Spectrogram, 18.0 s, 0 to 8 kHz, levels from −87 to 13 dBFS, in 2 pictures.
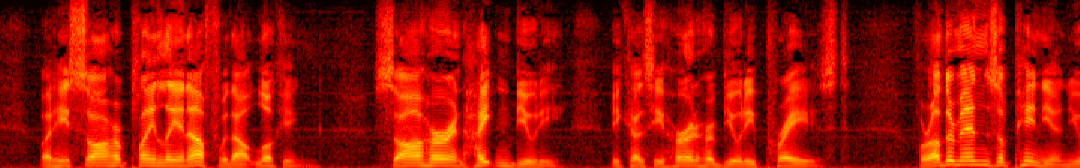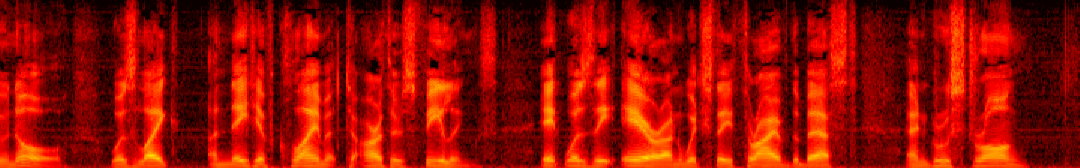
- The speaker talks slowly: No, average, 150 wpm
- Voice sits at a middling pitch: No, low, 120 Hz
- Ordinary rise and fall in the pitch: Yes, average, 4.1 semitones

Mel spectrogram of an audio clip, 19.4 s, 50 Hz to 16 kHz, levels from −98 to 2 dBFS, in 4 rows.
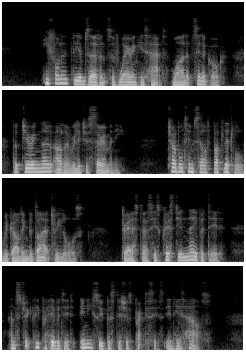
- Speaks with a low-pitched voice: Yes, low, 115 Hz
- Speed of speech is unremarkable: No, slow, 125 wpm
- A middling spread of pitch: No, wide, 6.4 semitones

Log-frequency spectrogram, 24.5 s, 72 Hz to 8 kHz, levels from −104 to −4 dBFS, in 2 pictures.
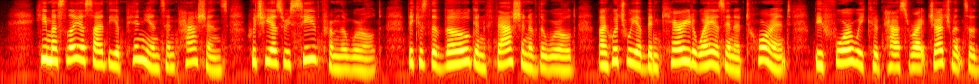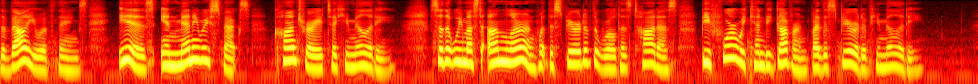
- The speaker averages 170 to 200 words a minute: Yes, average, 190 wpm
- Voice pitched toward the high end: Yes, high, 210 Hz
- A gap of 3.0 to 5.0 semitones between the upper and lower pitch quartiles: No, wide, 5.5 semitones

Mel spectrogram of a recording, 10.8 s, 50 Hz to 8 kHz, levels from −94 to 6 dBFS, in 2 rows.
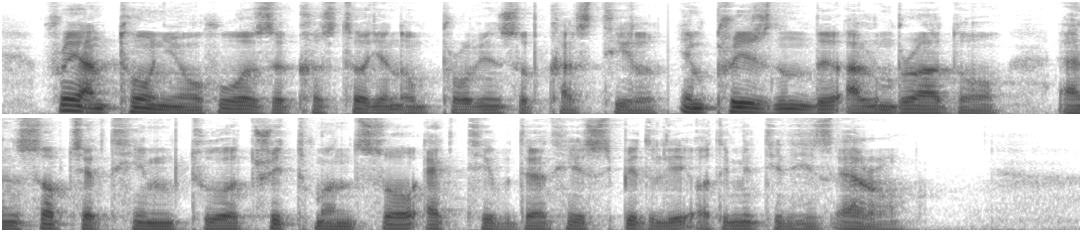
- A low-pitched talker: Yes, very low, 85 Hz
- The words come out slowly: No, average, 150 wpm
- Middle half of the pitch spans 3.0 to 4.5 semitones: No, narrow, 2.4 semitones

